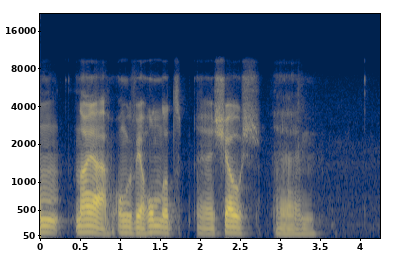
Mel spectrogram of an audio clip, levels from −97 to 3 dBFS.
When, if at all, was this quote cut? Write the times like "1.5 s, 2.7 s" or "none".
2.8 s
